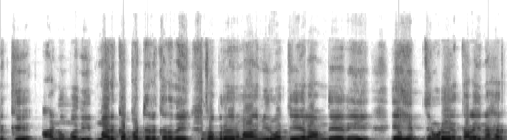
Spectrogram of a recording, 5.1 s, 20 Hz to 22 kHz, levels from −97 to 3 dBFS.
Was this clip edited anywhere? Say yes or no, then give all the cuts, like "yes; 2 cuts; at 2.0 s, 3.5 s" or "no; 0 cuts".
yes; 1 cut; at 2.0 s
